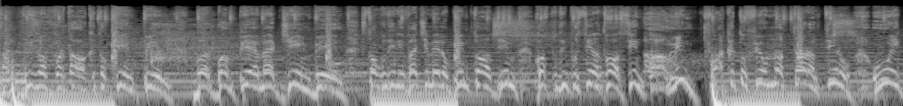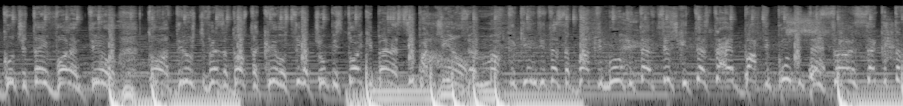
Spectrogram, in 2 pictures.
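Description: Bulgarian drill track playing: fast rapping in Bulgarian over a drill beat, with deep bass notes in stretches of about a second that come back every few seconds.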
